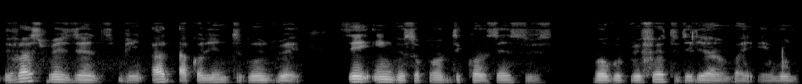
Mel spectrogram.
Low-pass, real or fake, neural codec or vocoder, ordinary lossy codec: 7.2 kHz; real; none; none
